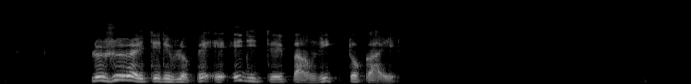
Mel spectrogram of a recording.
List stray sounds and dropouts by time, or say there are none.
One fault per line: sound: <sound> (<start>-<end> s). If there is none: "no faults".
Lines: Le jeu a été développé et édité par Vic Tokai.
no faults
